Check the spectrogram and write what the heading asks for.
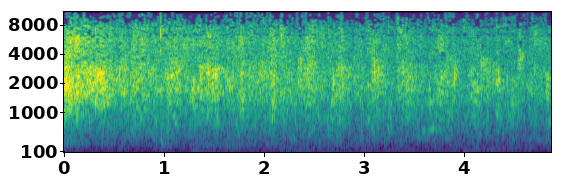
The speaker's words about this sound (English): Put your hands together for the Lord. Applaudissez pour le Seigneur.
